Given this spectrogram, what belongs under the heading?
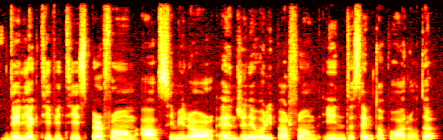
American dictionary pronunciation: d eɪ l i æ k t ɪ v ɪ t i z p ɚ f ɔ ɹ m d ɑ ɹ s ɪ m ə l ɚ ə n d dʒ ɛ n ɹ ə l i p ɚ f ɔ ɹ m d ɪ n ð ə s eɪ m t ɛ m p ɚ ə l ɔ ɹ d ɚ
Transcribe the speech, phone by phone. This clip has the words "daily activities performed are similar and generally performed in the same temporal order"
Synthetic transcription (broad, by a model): d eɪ l i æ k t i v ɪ t i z p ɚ f ɔ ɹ m ɑ ɹ s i m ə l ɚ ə n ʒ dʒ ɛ n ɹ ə l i p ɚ f ɔ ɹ m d ɪ n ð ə s eɪ m t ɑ p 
